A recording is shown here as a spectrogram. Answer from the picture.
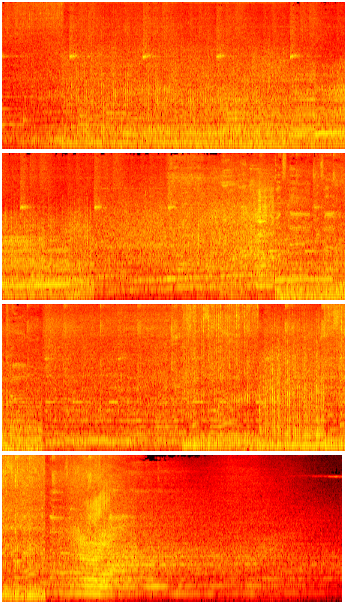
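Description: Motorcycle engine revving hard under acceleration; its pitch climbs several times and drops abruptly between climbs, as with gear changes, over electronic music with a steady beat.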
